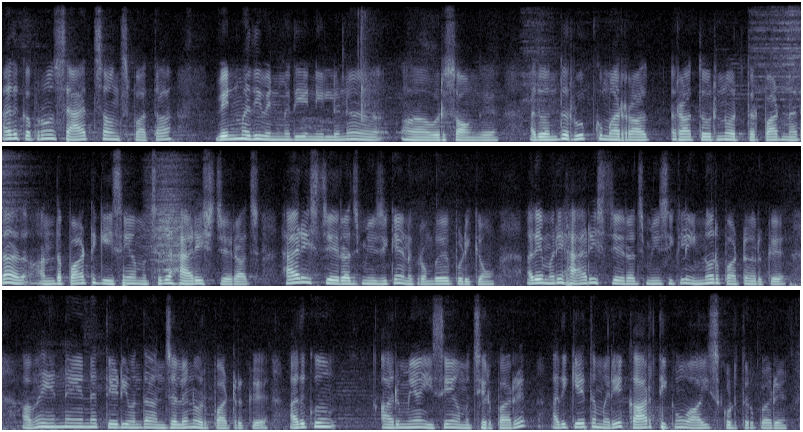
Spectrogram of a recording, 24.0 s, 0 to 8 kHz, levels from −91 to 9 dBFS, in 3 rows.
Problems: background conversations at intervals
